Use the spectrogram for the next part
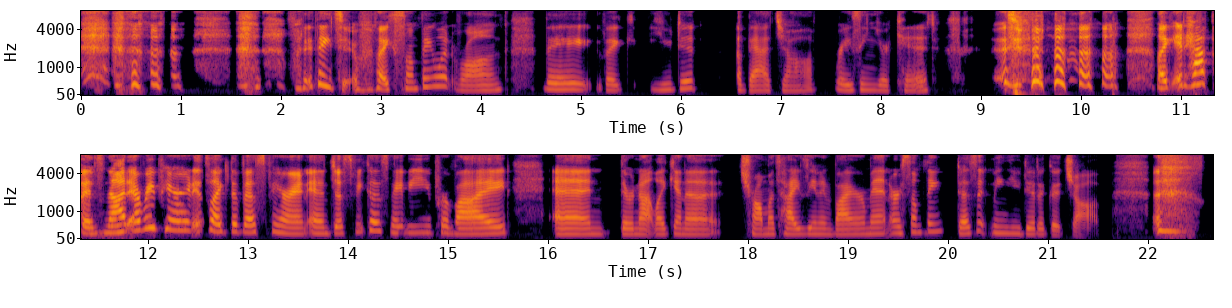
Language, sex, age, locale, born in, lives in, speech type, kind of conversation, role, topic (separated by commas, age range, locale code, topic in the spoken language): English, female, 35-39, en-US, United States, United States, conversation, unstructured, none, How can you make living with someone feel fair when your chores and preferences are so different?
